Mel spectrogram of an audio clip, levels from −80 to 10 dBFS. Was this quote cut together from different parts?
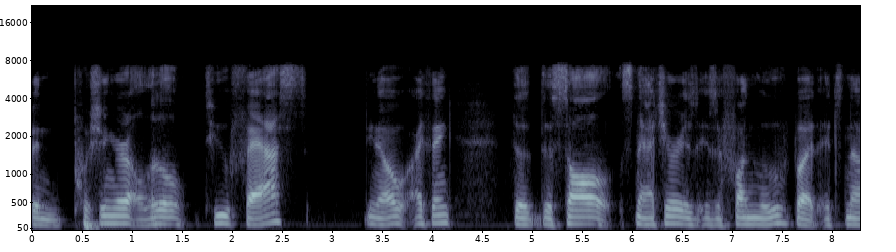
no; 0 cuts

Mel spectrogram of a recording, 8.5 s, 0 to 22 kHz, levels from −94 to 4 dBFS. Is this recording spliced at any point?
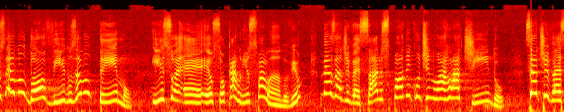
yes; 2 cuts; at 2.2 s, 4.7 s

